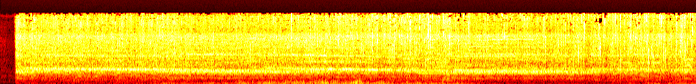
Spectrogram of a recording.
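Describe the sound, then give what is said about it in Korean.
A huge crowd of Pyongyang citizens in North Korea roars and cheers continuously at high volume in the dark, recorded on site, a dense, unbroken wall of shouting voices with a sustained rising tone, heard from right beside the crowd. “함성 소리 때문에 잘 들릴 수 있는지 모르겠지만 현장에서 직접 녹음한 음성입니다”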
